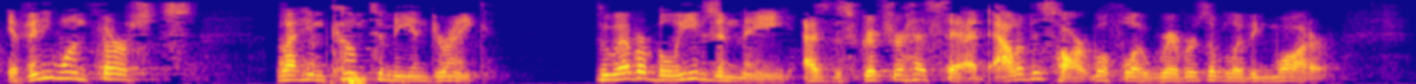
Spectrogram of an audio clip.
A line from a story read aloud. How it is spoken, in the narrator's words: Jesus cried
